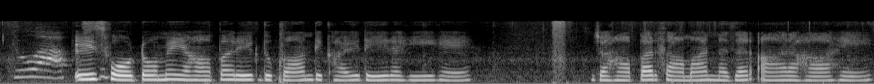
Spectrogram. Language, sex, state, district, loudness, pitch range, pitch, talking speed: Hindi, female, Rajasthan, Jaipur, -18 LUFS, 195-215 Hz, 200 Hz, 125 wpm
